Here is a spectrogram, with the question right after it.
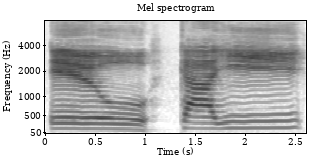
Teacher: a sílaba tônica é a última, é a vogal I, mas houve a formação de um hiato entre o A e o I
